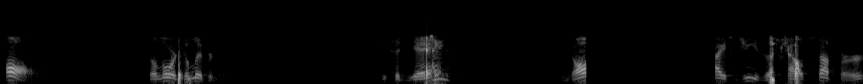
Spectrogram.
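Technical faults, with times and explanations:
Throughout: GSM full-rate codec. The speech is squeezed into a band of roughly 200 Hz to 3.6 kHz. A vocal-tract model driven by sparse pulses replaces the real excitation, which fits a 13 kbps GSM stream. The result is a plainly audible buzzy, gravelly roughness.
1.78–1.93 s, 4.24–4.45 s and 7.68–8.0 s: GSM bit errors. Short bursts of squawks, pops and gargling break into the speech. Corrupted filter, pitch and gain values reach the decoder. Each affected frame comes out with a bent spectrum or a sudden jump in level.
5.86–7.16 s: audio dropout to silence. The speech cuts off and about 1.3 s of complete silence follows, with no room tone at all. The input was likely lost while silence kept being written. Whatever was said in that gap is gone.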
